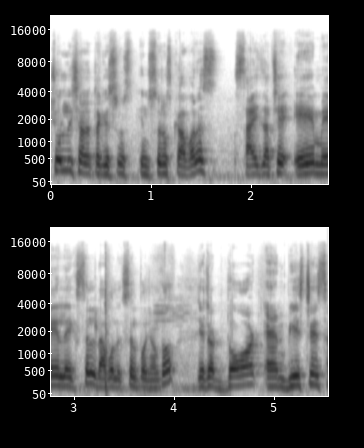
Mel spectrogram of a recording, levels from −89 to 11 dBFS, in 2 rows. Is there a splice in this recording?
yes; 1 cut; at 4.1 s

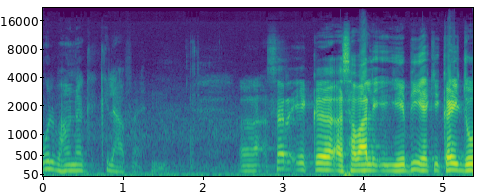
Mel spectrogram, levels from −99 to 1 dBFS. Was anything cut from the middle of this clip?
no; 0 cuts

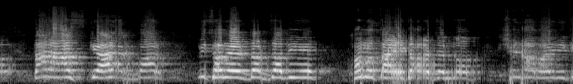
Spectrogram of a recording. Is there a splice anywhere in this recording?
no; 0 cuts

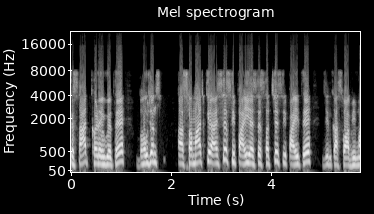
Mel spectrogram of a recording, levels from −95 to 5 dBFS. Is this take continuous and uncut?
yes; 0 cuts

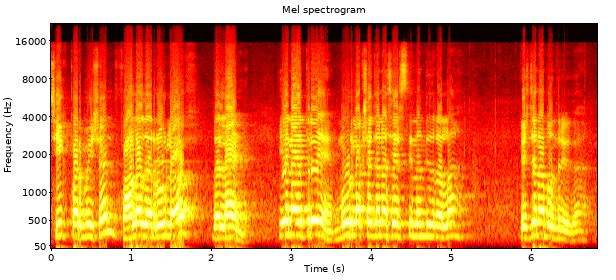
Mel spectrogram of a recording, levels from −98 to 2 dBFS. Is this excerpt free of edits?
yes; 0 cuts

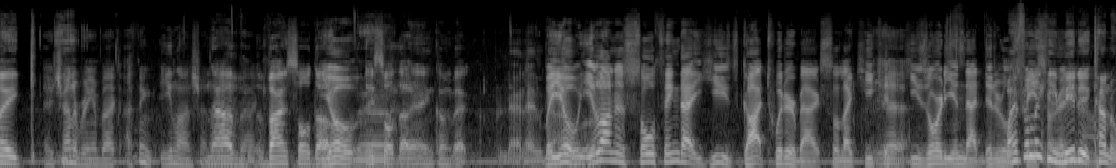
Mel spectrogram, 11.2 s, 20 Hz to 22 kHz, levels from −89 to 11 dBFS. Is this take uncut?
yes; 0 cuts

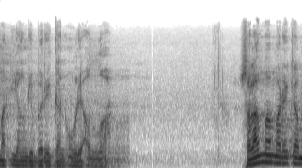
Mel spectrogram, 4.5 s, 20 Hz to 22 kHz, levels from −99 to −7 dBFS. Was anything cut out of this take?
yes; 1 cut; at 1.9 s

